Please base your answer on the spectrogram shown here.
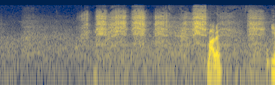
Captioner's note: chirping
